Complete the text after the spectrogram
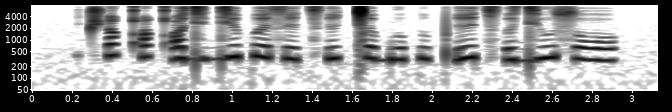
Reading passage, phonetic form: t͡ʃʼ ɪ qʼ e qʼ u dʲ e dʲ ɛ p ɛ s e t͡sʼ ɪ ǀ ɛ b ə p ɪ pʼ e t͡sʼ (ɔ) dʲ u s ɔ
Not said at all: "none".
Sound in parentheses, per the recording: ə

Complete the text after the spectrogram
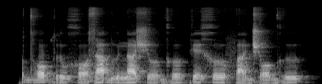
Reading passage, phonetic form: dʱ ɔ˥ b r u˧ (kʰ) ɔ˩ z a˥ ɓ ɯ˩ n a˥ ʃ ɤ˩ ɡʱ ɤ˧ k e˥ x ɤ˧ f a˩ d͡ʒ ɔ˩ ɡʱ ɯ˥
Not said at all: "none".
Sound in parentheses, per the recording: x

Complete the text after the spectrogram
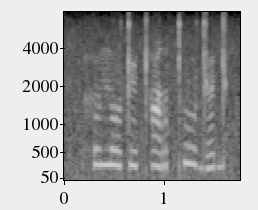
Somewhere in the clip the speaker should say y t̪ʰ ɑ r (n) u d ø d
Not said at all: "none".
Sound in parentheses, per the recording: t̪ʰ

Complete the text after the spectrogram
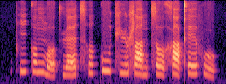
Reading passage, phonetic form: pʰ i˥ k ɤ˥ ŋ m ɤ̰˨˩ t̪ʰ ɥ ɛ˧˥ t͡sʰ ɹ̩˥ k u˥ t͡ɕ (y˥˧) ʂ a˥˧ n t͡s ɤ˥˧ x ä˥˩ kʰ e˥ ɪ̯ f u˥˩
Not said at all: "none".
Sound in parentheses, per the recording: y˥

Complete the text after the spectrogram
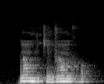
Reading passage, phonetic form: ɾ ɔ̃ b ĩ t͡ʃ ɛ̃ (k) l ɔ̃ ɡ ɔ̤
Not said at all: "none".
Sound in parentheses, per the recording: ɡ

